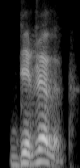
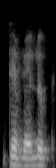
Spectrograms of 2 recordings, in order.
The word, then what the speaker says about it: develop: i it in determine develop same as determine stress on the second level so this word is not develop it develop success success success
